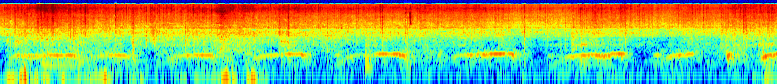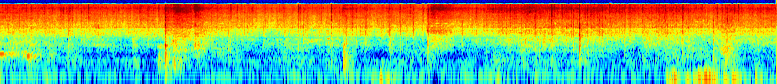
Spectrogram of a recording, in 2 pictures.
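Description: Chicken drumsticks sizzling on a hot charcoal grill, a steady hiss with a few sharp pops of spitting fat in the second half. A run of short, soft, low hoots repeats through the first half.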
